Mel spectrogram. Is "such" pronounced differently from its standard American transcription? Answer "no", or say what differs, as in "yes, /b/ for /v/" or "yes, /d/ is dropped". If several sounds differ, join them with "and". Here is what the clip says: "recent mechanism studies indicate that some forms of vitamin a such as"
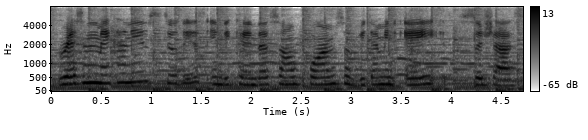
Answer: yes, /ʃ/ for /tʃ/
